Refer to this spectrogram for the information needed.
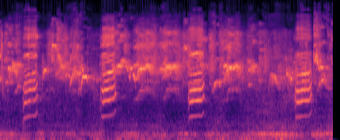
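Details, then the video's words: Squawking African grey parrot giving four harsh, rising, harmonic-rich calls spaced roughly every one and a half to two seconds, with scratchy high chatter filling the gaps and a steady low background hum. "African grey parrots||parrot talking natural sounds"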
